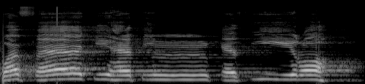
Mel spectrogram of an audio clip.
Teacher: جب ہم یہاں وقف کرتے ہیں تو وقف کی حالت میں یہ گول تا ہا بن جاتی ہے، تو آپ نے اسے وقف کی حالت میں کثیرت پڑھ کر ادا نہیں کرنا، بلکہ آپ نے اس کو ادا کرنا ہے وَفَاكِهَةٍ كَثِيرَةٍ۔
